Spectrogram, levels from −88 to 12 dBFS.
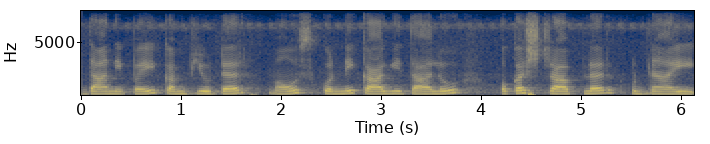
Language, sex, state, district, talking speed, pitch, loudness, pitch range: Telugu, female, Telangana, Hyderabad, 80 wpm, 215 Hz, -16 LUFS, 205-230 Hz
